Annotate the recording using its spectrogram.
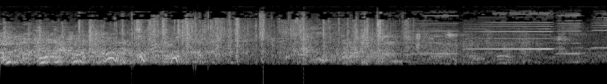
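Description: Dense rattling noise for about the first four seconds, then a harmonica tune comes in near the end. The whole thing sounds thin, with no bass.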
